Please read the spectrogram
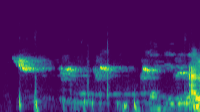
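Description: A bird chirping in short calls about every half second, picked up by a participant's microphone on a video call, with a few clicks near the start.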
